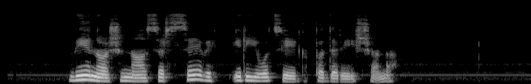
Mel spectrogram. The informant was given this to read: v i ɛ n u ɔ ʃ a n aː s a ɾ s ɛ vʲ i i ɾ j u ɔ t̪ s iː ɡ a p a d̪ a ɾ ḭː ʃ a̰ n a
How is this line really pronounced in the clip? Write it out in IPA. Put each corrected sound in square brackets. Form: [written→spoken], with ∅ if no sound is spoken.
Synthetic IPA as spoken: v i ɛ n u ɔ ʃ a n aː s a ɾ s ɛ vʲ i i ɾ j u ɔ t̪ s iː ɡ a p a d̪ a ɾ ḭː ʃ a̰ n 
